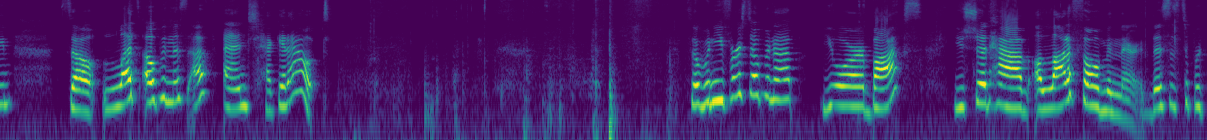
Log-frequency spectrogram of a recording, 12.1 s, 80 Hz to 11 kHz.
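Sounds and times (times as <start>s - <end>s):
cardboard rustling and scraping: 3.3s - 6.9s.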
